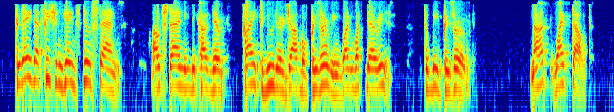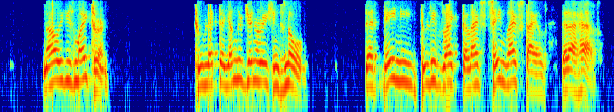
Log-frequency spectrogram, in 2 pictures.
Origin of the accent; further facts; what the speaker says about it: Dillingham, Alaska, United States; I'm from Bristol Bay, originally from Dillingham. I was born back in 1946, September 29, 1946, before this state was recognized as a state, Alaska.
